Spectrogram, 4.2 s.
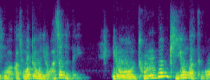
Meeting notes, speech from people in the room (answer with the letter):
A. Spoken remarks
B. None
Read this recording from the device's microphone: B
